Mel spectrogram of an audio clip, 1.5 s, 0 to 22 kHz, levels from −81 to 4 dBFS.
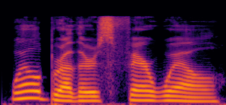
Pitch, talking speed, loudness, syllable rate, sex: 185 Hz, 120 wpm, -15 LUFS, 4.4 syllables/s, female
